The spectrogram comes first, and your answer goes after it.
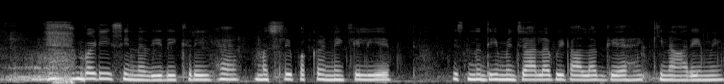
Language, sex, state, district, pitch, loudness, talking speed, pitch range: Hindi, female, Chhattisgarh, Sukma, 220 Hz, -12 LUFS, 175 wpm, 210-230 Hz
